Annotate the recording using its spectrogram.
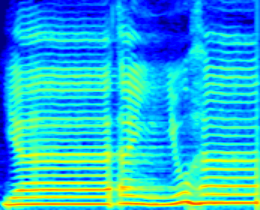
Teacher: hukumnya adalah Mad Thobi'i karena ada Alif didahului baris fathah maka Kalau berhenti panjang dua harakat tapi kalau terus pendek gugur madnya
